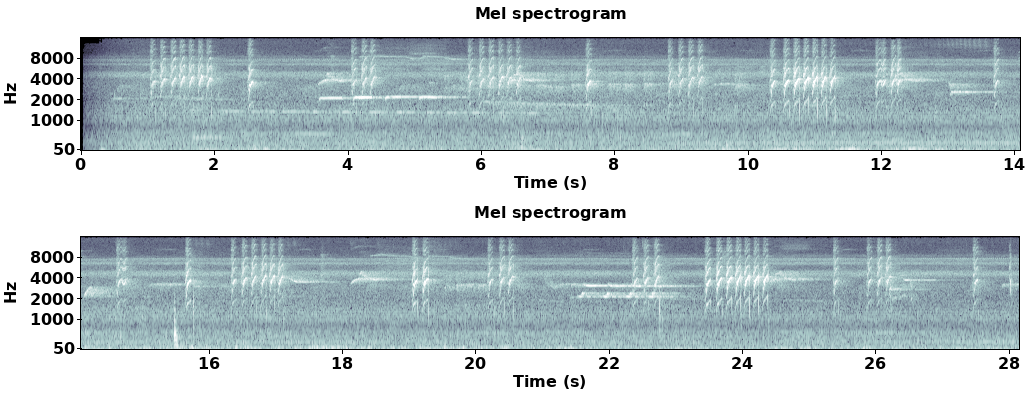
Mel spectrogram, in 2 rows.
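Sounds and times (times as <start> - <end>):
Euphonia rufiventris calls and song in Eastern Lowlands of South America: 0.5 - 28.1.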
